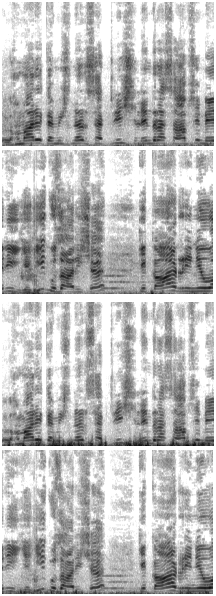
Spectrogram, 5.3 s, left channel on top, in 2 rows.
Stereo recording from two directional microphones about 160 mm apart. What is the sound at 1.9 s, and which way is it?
Speech, 40° right (ahead or behind).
